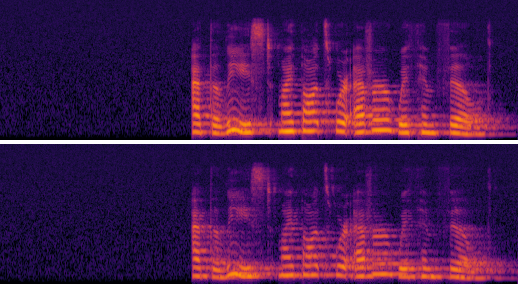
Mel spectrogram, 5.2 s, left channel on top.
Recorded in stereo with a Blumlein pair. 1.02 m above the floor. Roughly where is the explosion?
No explosion in this recording.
